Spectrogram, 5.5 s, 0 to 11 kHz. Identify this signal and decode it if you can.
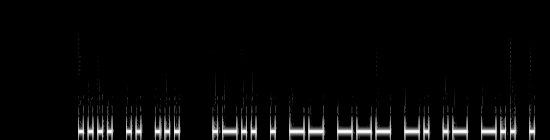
Morse code, heard as a keyed tone, about 25 wpm, 700 Hz. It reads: HIS LEMONADE
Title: Additional Easy Phrases 25wpm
